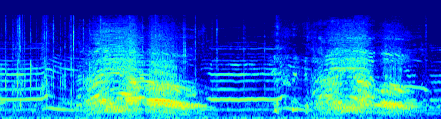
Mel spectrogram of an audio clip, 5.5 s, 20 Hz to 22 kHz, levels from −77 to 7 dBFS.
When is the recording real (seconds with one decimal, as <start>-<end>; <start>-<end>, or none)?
0.0-2.3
